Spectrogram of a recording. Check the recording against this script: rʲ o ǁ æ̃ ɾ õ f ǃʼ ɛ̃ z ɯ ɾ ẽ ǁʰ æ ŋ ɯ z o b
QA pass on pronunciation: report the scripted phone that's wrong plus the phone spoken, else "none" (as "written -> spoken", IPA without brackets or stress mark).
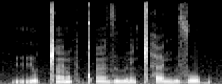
ɛ̃ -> æ̃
